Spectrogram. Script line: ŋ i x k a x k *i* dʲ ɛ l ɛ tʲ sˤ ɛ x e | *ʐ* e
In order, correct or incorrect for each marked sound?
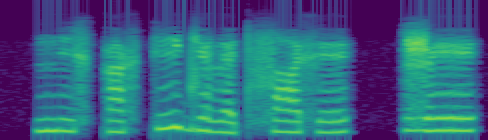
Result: correct, correct

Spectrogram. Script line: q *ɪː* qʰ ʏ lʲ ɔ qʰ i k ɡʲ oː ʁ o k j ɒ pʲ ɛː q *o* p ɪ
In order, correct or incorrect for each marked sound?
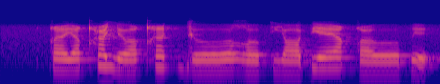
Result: correct, incorrect: oː

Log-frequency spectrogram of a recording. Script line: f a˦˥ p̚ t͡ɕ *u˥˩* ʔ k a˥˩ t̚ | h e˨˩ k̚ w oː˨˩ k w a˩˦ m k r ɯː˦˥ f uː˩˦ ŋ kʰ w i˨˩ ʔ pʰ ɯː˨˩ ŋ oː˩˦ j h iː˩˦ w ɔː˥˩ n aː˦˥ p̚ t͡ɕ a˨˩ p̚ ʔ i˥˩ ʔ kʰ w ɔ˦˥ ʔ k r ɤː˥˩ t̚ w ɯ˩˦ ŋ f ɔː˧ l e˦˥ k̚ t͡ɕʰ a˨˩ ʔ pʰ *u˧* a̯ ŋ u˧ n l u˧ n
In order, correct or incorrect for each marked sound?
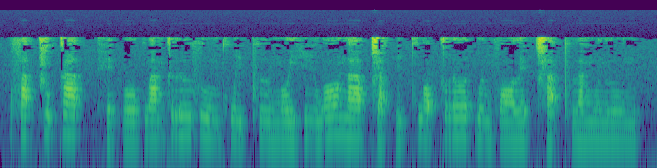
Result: correct, incorrect: ɯ˧

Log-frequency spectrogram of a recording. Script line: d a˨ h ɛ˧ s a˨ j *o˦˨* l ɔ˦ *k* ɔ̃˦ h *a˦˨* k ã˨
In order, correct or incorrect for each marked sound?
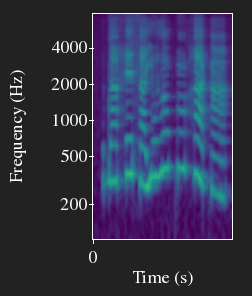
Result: incorrect: o˧, correct, correct

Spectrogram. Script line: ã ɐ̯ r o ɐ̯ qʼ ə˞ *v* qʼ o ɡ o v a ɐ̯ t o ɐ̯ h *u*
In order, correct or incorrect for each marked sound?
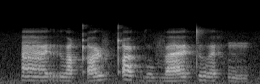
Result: correct, incorrect: ũ

